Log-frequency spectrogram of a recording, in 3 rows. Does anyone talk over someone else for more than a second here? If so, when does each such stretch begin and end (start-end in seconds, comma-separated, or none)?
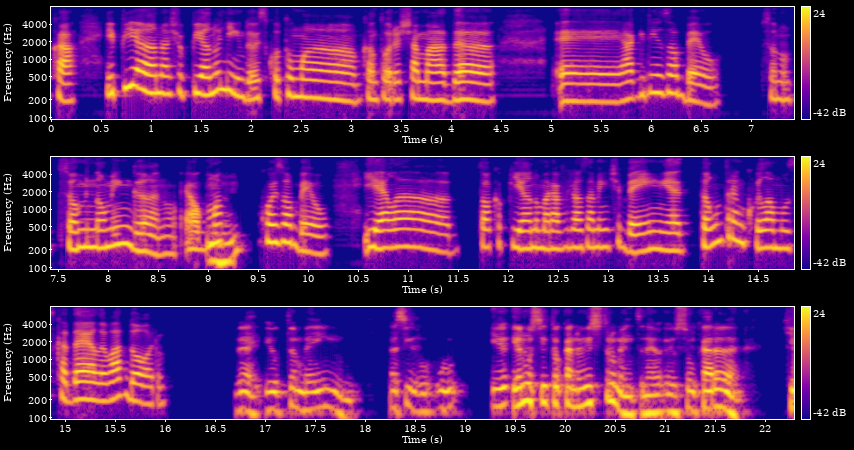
none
